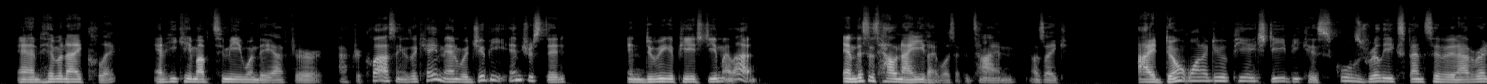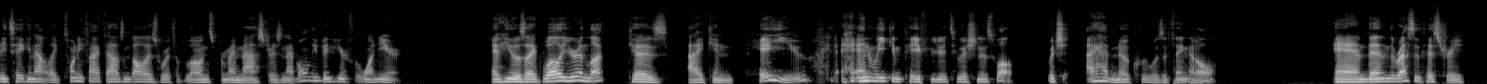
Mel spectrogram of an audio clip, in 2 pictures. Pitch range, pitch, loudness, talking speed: 105-135 Hz, 120 Hz, -24 LUFS, 235 wpm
